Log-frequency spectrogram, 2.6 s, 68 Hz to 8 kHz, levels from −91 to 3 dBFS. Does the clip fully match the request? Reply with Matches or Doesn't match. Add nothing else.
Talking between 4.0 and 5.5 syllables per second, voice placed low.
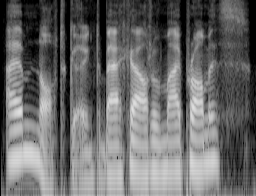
Matches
